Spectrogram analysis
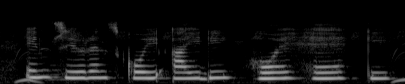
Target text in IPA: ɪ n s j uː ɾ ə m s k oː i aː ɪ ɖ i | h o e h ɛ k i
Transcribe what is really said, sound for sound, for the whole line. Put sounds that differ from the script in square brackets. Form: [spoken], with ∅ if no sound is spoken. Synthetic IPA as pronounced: ɪ n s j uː ɾ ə [n] s k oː i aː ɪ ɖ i | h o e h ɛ k i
